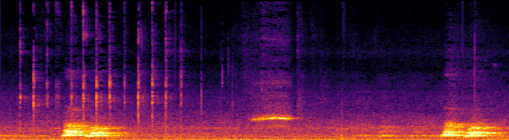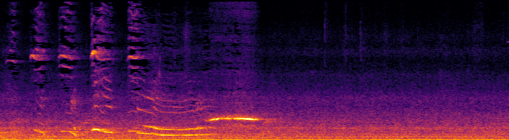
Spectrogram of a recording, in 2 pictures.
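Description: Dogo Argentino puppies, about six weeks old, playing, with two short loud yaps (one about a second in, one about halfway) and high squeaky whines that rise and fall between and after them.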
